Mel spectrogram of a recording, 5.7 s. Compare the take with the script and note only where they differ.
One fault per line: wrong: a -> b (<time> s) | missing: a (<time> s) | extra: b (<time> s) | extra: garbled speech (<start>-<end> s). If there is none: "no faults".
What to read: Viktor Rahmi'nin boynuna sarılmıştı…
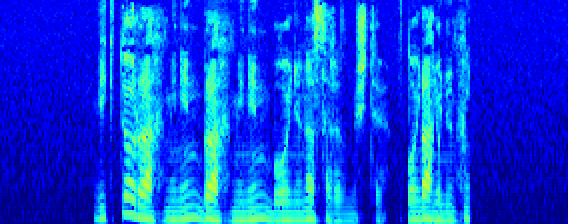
extra: Rahmi'nin (2.0 s)
extra: garbled speech (4.0-4.7 s)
